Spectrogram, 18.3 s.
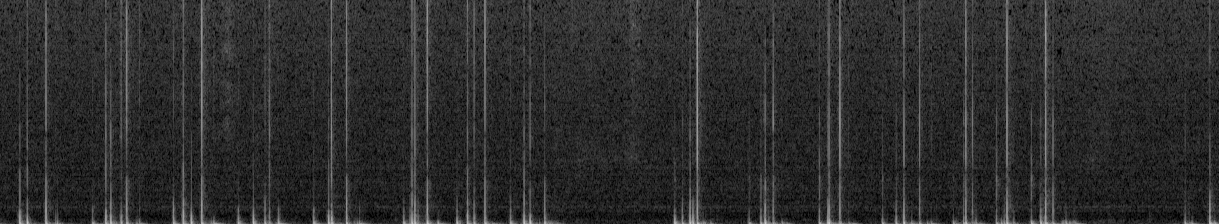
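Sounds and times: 
faint steady hum: 0.0s - 18.2s
ASMR soft thumpy tapping: 0.3s - 5.5s, 6.1s - 8.4s, 10.1s - 16.3s.

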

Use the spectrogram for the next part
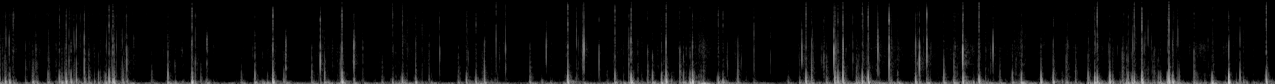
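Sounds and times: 
intense sticky tapping: 0.0s - 12.7s.

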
